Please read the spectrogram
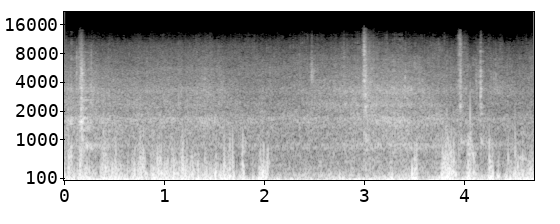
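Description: Wind rumbling on the microphone of a handlebar-mounted camera on a moving road bike, with a few light clicks through it.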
